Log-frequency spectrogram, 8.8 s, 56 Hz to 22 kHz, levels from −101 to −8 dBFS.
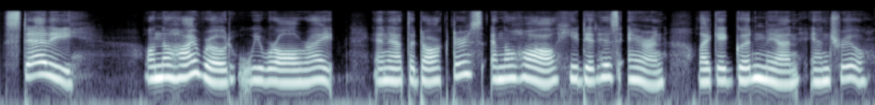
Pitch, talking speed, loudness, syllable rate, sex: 235 Hz, 170 wpm, -16 LUFS, 4.2 syllables/s, female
